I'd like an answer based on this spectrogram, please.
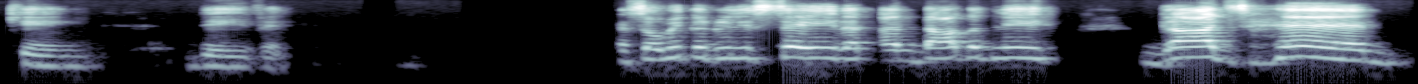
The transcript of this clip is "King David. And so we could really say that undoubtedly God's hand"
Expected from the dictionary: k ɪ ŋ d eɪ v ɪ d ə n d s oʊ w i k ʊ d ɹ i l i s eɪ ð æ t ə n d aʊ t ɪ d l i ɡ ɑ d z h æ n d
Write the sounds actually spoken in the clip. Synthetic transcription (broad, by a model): k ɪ ŋ d eɪ v ɪ d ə n s oʊ w i k ʊ d ɹ i l i s eɪ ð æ t ə n d aʊ t ɪ d l i ɡ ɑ d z h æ n d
